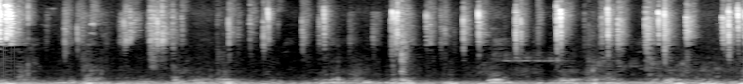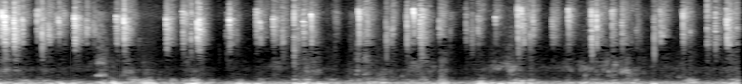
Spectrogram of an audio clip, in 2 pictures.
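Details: Anna's hummingbirds swarming at a fresh feeder on Saltspring Island, BC, Canada, give rapid, dry, high-pitched chips in irregular bursts, several birds overlapping, over a low hum that may be their wings.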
